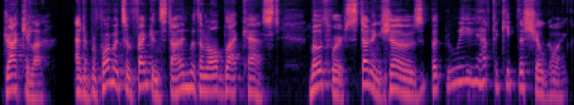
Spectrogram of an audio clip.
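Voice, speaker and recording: A man's voice: a little high, very animated, moderate pace. A man working as a show announcer, delivering a scripted radio sponsor message in a polished, promotional manner.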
